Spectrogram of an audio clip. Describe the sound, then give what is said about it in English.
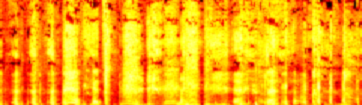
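A loud run of repeated coughs comes in rough, irregular bursts, with strained voiced sounds and a bit of chuckling mixed between them. “Oh no, I started a fucking coughing spree”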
